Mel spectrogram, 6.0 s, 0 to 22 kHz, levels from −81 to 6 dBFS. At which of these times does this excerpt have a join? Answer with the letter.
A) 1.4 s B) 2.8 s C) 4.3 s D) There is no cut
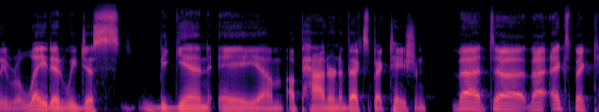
C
